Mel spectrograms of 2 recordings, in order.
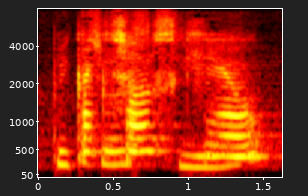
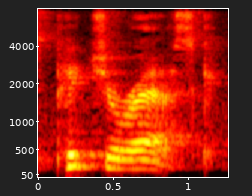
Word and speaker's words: picturesque: Canadian chronological Abend Vietnamese pictur Technique No it's it's picturesque so she's probably never seen that kind of word before she has no idea how pronounce that educ educate education motivate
